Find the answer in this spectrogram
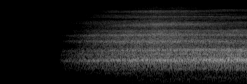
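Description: A hissing, static-like noise effect that cuts in suddenly about half a second in and swells quickly to a loud, steady hiss.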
